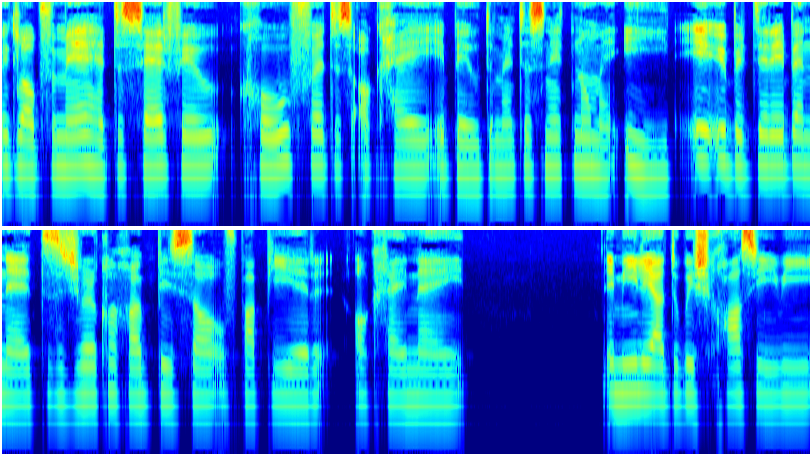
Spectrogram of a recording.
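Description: On a very clean recording with a silent background, a woman speaks slowly in a fairly low, monotone, flat voice, with a dry, close sound and no echo. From abroad. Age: 20s. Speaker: hotel employee. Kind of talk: interview. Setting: outdoors. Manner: halting.

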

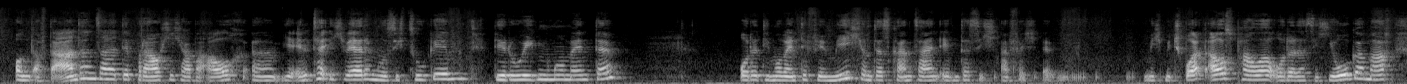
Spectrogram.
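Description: At a moderate pace, the speaker talks with an Austrian accent and ordinary pitch variation. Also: woman, fairly high pitch for a woman. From Austria, rural Styria. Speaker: social entrepreneur. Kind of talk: interview.

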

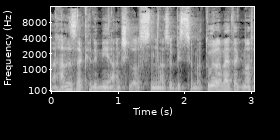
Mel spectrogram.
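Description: A man uses a normal speaking voice, his pitch medium and his intonation fairly even. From Austria, Vorarlberg. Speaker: climate policy professor. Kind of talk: interview.

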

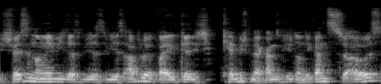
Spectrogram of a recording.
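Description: This man has an ordinary speaking voice. His pitch is medium, and his intonation is fairly even. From Saxony, eastern Germany. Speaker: podcast co-host. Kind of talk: casual chat.

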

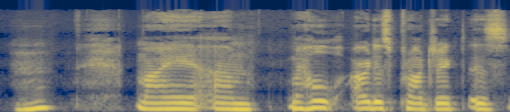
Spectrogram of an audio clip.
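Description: A woman with a German accent, her intonation monotone and flat. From Germany, Munich area. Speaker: musician. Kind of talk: interview.

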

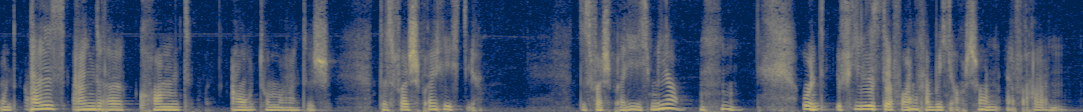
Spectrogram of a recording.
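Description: The voice is somewhat breathy, with fairly even intonation. It moves at a very slow pace with long, frequent pauses. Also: woman, medium pitch for a woman. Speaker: podcast host and meditation guide. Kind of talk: guided meditation. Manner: slow, soft, calm and soothing with long pauses; gentle, inviting, addressing listener intimately.

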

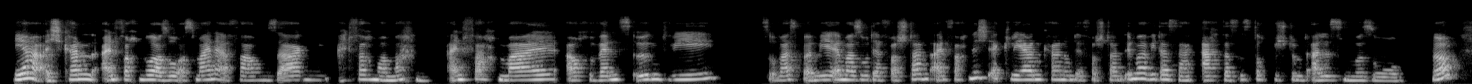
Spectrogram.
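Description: At a moderate pace, a woman speaks in a somewhat breathy, medium-pitched voice with fairly even intonation. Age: 40s. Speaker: energy work practitioner. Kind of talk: casual interview. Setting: podcast interview.

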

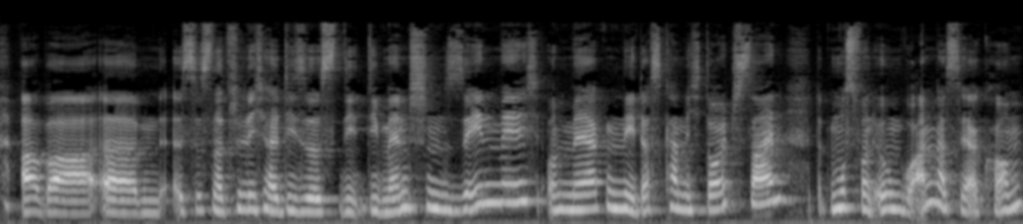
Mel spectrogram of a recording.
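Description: A woman with a normal speaking voice talks at a moderate pace and a fairly high pitch, her intonation lively. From Germany, Paderborn. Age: 20s. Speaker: activist. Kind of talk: interview.

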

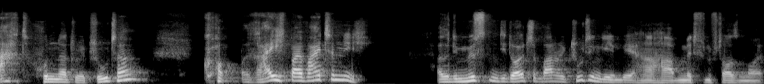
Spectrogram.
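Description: Against a quiet background, a man talks at a moderate pace and medium pitch with very wide pitch swings. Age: 40s. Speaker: recruiting consultant. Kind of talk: casual interview.

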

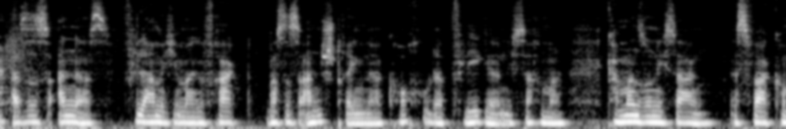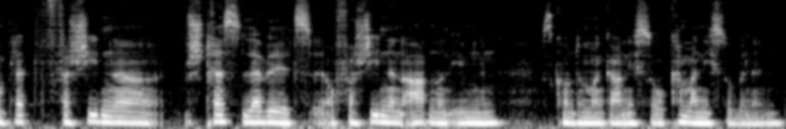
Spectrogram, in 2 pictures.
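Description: A man's dark, mellow voice at a fairly low pitch, somewhat breathy, very fast and monotone with flat intonation. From Berlin. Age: 30s. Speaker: cyclist adventurer, nurse and cook. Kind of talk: radio interview.

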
